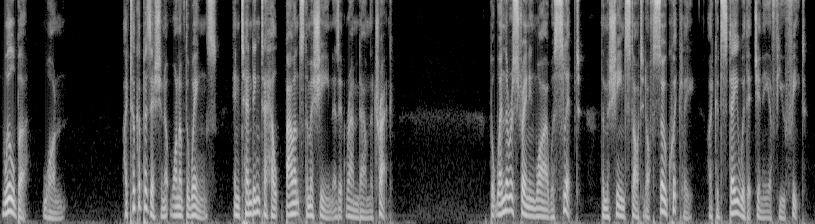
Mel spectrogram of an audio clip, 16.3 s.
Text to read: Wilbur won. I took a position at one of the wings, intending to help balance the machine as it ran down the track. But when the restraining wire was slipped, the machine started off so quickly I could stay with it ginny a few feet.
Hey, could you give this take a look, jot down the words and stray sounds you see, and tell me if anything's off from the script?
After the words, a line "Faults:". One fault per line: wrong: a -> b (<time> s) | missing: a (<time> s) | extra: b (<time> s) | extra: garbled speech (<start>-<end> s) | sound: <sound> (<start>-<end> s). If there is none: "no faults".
Wilbur won. I took a position at one of the wings, intending to help balance the machine as it ran down the track. But when the restraining wire was slipped, the machine started off so quickly I could stay with it ginny a few feet.
Faults:
no faults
